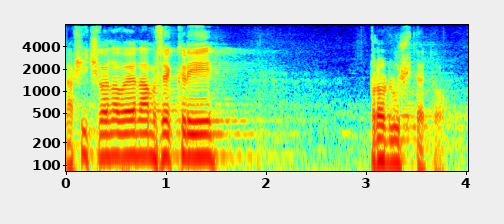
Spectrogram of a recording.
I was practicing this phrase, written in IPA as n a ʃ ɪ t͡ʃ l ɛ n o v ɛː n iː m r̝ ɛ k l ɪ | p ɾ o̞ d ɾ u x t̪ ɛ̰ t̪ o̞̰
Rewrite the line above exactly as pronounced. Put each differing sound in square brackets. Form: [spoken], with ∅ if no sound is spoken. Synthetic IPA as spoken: n a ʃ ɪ t͡ʃ l ɛ n o v ɛː n [aː] m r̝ ɛ k l ɪ | p ɾ o̞ d [l] u [ʃ] t̪ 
